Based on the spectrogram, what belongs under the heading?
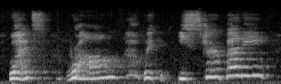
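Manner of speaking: high, loud, slowed frantic shout; panicked shout. Acted. Rex shouting back at Ham in panic, loud and high. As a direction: yell it back in disbelief. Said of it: "Rex shouted".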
